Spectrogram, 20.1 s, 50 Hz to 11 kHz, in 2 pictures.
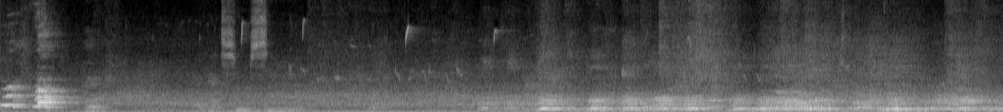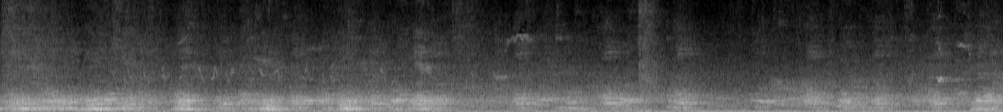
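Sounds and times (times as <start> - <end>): dog barking: 0.0 - 0.8, 4.8 - 20.0.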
